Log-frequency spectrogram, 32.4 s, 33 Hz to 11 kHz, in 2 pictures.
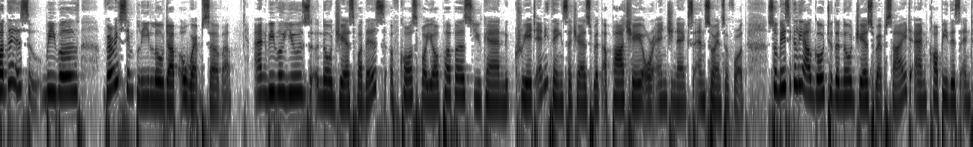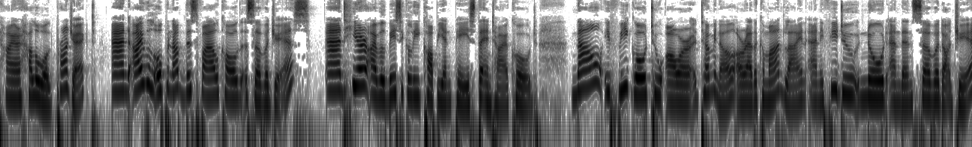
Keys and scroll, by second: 14.1 F1, 17.7-20.6 typing, 26.0 super+Tab, 29.6-32.4 typing.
